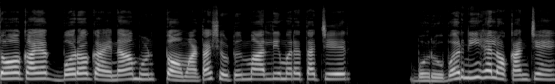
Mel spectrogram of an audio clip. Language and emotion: Goan Konkani, disgusted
